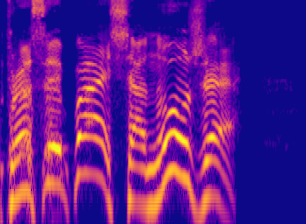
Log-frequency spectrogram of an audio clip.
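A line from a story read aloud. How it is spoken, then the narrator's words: Impatient shout. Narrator (Russian): Не дождавшись ответа, крикнул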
